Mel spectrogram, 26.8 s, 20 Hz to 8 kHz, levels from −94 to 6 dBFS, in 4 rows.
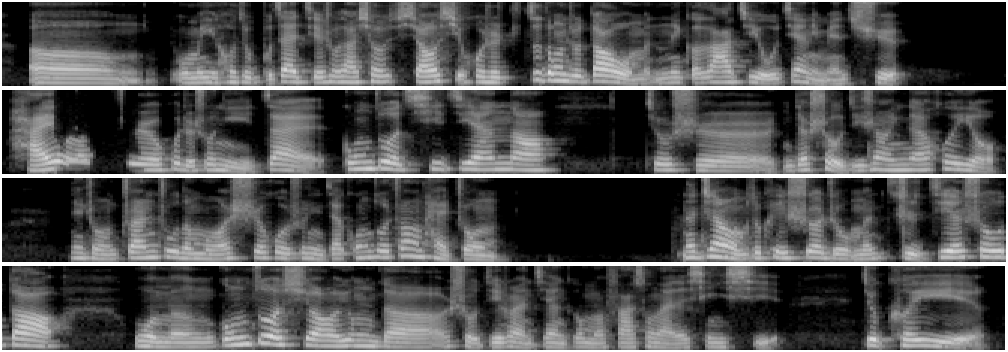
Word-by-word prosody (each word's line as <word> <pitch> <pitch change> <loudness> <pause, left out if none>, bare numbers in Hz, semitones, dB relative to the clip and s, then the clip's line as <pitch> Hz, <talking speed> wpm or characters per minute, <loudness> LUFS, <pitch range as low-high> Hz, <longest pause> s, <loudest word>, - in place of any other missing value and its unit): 嗯， 160 +6 +1 0.2
我 165 - -4
们 170 +1 0
以 170 - -1
后 180 +2 -3
就 175 -1 -2
不 155 -4 -7
再 195 +2 +4
接 180 -1 -2
收 190 +1 -1
它 185 -1 +2
消 195 +2 0
息 200 - -9
消 195 -1 +4
息， 215 +2 0
或 190 0 -2
者 180 -1 +2
自 175 +10 -6
动 245 -2 +5
就 205 - +1
到 205 -1 +7
我 - - +4
们 150 +3 -7
那 175 - -3
个 165 - -3
垃 185 0 +2
圾 185 0 -5
邮 150 -3 +2
件 200 +4 -2
里 - - -4
面 125 +3 -6
去。 150 - -3 0.6
还 - - +3
有， - - +7 0.4
就 205 - -4
是 190 -1 +2
或 210 +3 -2
者 165 - -1
说 190 +1 -3
你 155 -9 -3
在 190 -5 -2
工 230 +1 +1
作 235 -4 +4
期 195 +3 -4
间 210 -2 +1
呢， 185 -2 +2 0.6
就 200 -2 -2
是， 170 -4 -3
你 165 - -7
的 190 +2 +1
手 195 - 0
机 170 - -5
上 195 0 -2
应 185 - -1
该 190 0 -1
会 210 0 -2
有 175 - -3 0.4
那 190 -1 -4
种 155 -4 -4
专 195 +4 0
注 215 -2 0
的 175 - 0
模 160 -1 -2
式， 190 +2 -4
或 190 -2 -3
者 - - -5
说 185 - -5
你 160 - -4
在 170 +2 -4
工 195 +5 -5
作 215 -1 0
状 250 +1 -1
态 200 -9 -3
中。 140 -4 -3 1.2
那 205 - 0
这 235 +4 +1
样 215 -3 +7
我 175 - +4
们 155 - -3
就 185 - -1
可 185 +3 -5
以 185 - +2
设 195 +2 0
置， 165 -3 -2
我 160 - 0
们 155 +3 -4
只 175 -2 -1
接 215 +5 +4
收 220 0 +3
到 200 -6 +4 0.5
我 180 -3 +2
们 155 0 -1
工 235 +6 +3
作 265 -2 +6
需 235 -1 0
要 190 -3 +4
用 190 -1 +1
的 155 -1 -1
手 185 -4 -3
机 155 +1 -3
软 155 -3 -2
件， 150 -1 -4
给 155 - -12
我 - - -5
们 140 -1 -5
发 150 0 -5
送 155 +1 -6
来 140 -3 -4
的 140 - -5
信 150 +1 -5
息。 310 - -5 0.5
就 425 - +5
可 205 -2 0
以 200 - +2
185 Hz, 255 characters per minute, -22 LUFS, 160-205 Hz, 1.2 s, 到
